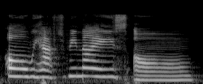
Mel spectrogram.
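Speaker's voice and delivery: high, sing-song scolding parent voice; preachy parent. Retold or imitated. Parent telling complaining child to be nice, sing-song. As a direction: chide a child with sugary politeness. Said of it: "we always say".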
